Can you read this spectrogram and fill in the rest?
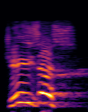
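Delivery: high, loud call of the name; shout. Shown as a demonstration. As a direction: cry out the name as loud as you can. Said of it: "but he shouted all the more".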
